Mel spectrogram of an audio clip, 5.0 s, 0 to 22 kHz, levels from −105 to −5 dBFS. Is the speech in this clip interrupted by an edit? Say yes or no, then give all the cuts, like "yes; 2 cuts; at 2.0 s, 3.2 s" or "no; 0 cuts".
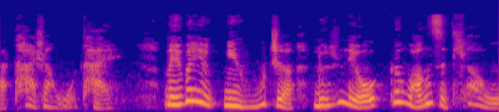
no; 0 cuts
